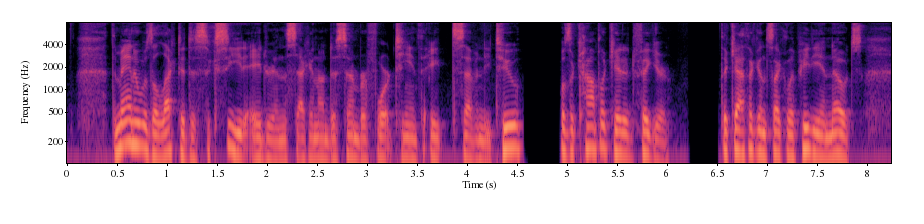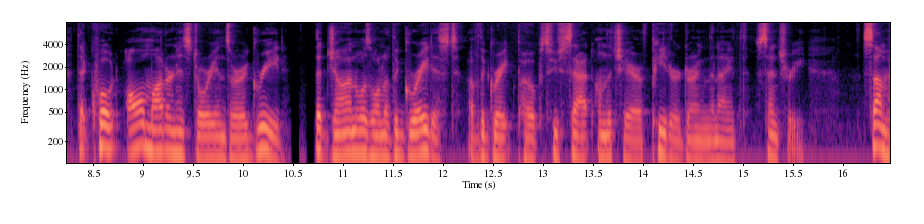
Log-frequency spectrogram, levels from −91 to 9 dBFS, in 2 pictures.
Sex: male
